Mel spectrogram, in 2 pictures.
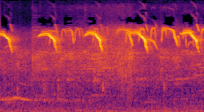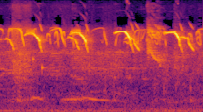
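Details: Baby chicks, coloured, peep insistently: bright, high notes each falling sharply, repeated roughly twice a second and overlapping from several birds, against faint low background noise.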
